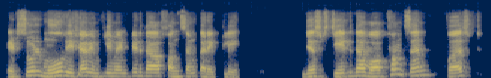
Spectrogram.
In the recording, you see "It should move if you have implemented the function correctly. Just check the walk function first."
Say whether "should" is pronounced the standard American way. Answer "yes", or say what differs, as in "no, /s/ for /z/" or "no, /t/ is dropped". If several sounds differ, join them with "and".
no, /s/ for /ʃ/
